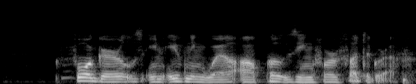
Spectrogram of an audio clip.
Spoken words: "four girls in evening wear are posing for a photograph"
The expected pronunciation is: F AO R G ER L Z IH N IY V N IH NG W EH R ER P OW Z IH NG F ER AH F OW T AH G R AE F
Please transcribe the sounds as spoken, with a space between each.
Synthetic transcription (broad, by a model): F AO R G ER L Z IH N IY V N IH NG W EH L ER P OW Z IH NG F ER AH F OW T AH G R AE F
